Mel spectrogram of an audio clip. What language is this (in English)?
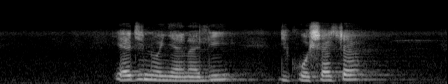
Northern Sotho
